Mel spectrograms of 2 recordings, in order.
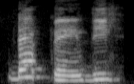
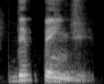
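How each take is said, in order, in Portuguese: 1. Começa alto, desce e depois sobe um pouco. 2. Começa baixo, sobe na sílaba tônica e depois desce. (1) "o pessoal do Nordeste vai falar assim" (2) "começo na região mais grave, subo para dar"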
